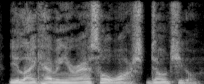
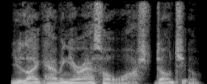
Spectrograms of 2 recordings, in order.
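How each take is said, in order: First: More insistent tease. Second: Teasing question. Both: Acted. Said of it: "he repeated".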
